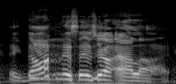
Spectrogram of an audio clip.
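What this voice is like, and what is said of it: Imitation of Bane villain voice. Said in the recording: “your Bane impression”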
